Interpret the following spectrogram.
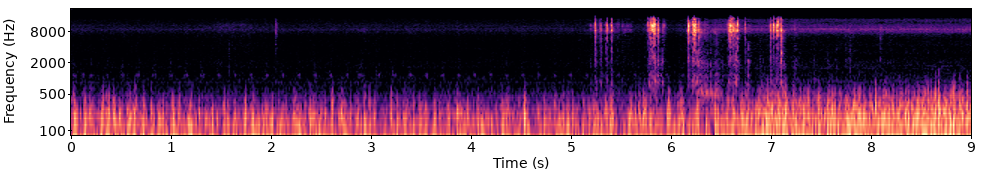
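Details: VW Crafter/Mercedes Sprinter: light, quick ticking, about four a second, behind the dashboard over a low engine hum, from a failing heater actuator valve.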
